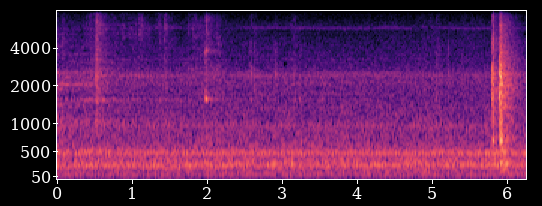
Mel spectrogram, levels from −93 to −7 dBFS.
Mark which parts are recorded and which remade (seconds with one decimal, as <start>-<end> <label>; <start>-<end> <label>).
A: 0.0-0.4 recorded; 0.4-4.2 remade; 4.2-6.3 recorded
